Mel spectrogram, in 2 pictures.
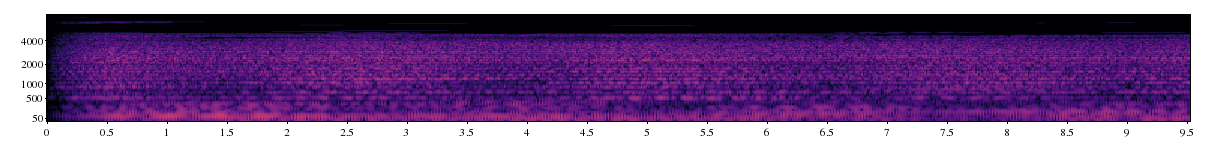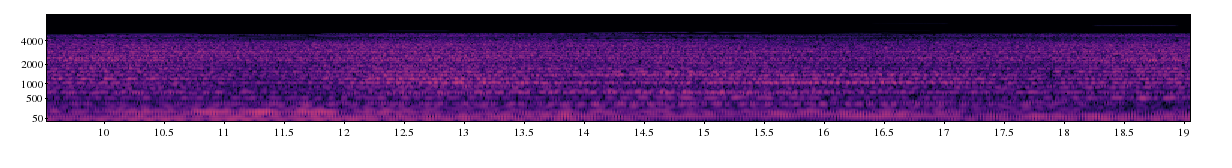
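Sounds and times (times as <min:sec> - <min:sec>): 
ominous synth drones: 0:00.0 - 0:19.0.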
